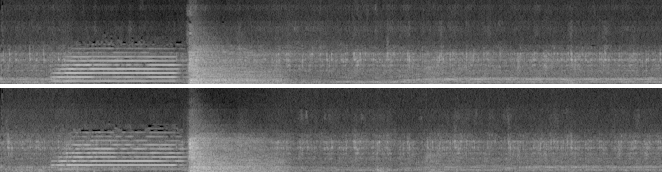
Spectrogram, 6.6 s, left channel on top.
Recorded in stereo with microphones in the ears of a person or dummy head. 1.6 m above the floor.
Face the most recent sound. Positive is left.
turn(degrees=10)  # may be behind; listen again after turning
